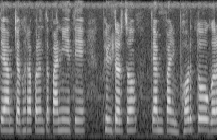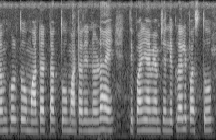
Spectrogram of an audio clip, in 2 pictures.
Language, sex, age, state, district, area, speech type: Marathi, female, 30-45, Maharashtra, Washim, urban, spontaneous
